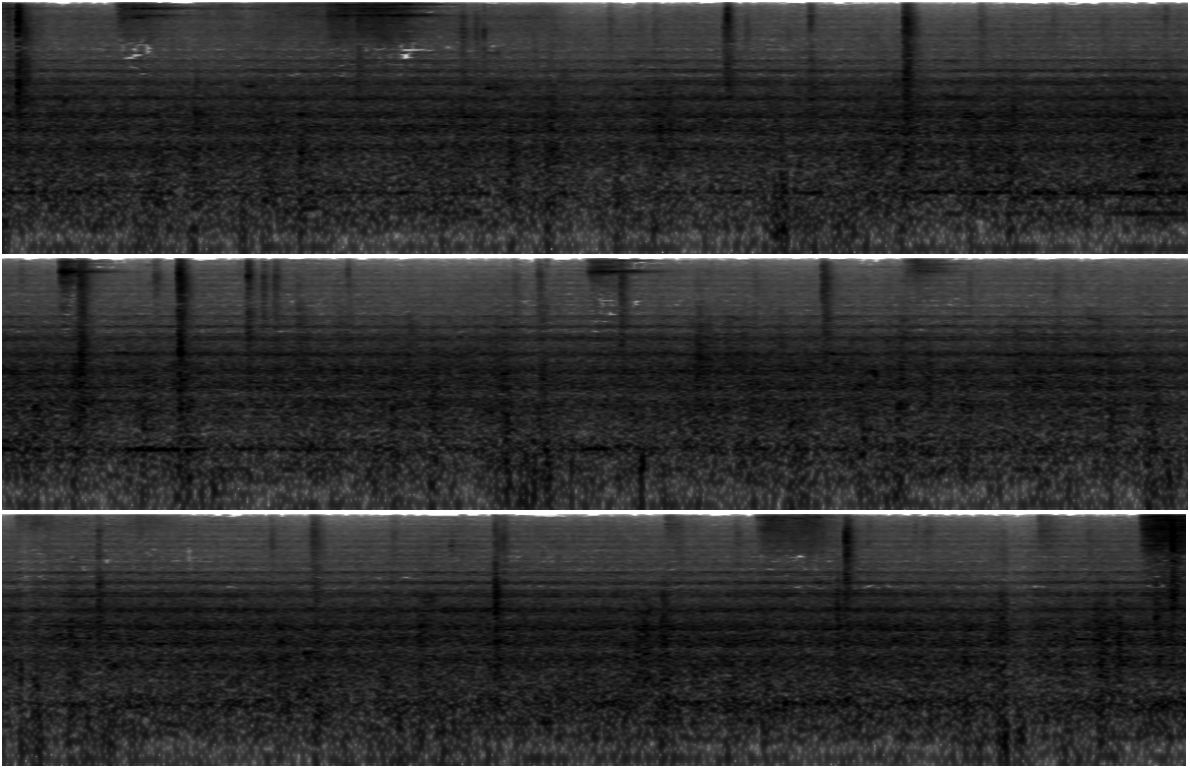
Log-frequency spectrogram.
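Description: Loaded MLA open box wagons rolling steadily past: a continuous wheel rumble with irregular sharp clicks as the wheels cross rail joints, and a few brief high squeals from the wheels.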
